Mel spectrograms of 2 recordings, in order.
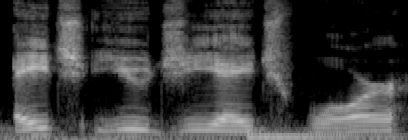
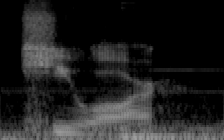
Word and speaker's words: Huar: I feel I like think they're- it's supposed to be pronounced like Hugh War. So let's say it's Hugh War. Huar.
